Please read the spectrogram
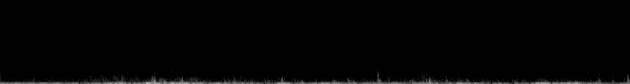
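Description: Blackboard eraser wiping a chalkboard in quick repeated strokes, with dull knocks against the board, stopping suddenly about five and a half seconds in.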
